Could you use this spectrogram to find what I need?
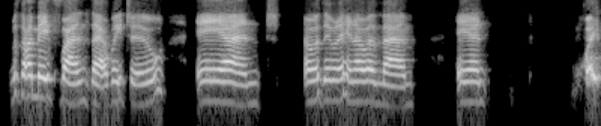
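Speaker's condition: Down syndrome

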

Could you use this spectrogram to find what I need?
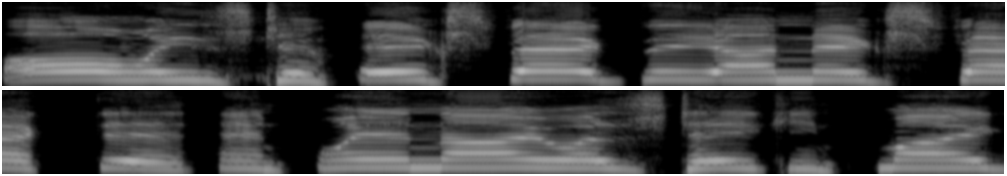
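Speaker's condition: Parkinson's disease; intelligibility varies between episodes

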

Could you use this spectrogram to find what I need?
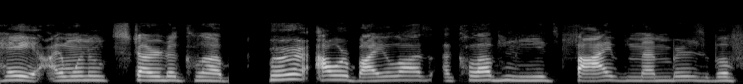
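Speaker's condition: Cerebral palsy; very mild physical disability, slight tremors during the day

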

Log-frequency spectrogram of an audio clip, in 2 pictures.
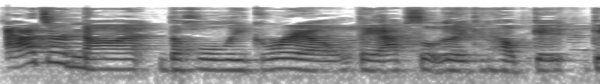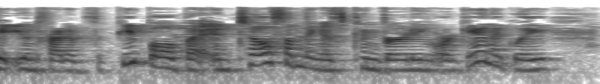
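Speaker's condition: No condition

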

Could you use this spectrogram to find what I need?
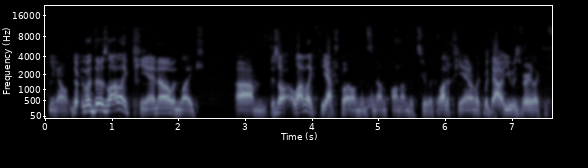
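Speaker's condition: No condition

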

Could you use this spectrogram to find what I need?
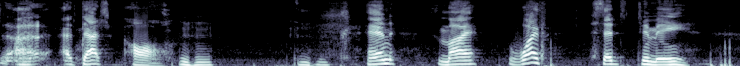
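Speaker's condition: Stroke; speech affected

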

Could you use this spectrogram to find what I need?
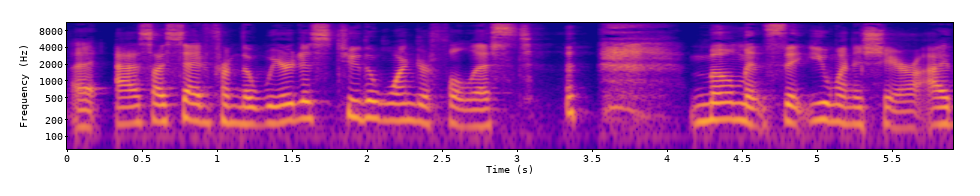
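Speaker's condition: Repaired cleft palate, cleft palate without cleft lip; only one surgery lifetime, repair looks excellent to examining doctors and dentists

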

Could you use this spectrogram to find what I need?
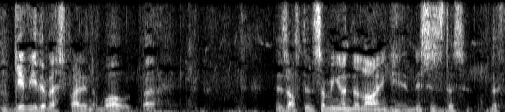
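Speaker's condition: No condition

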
